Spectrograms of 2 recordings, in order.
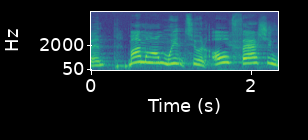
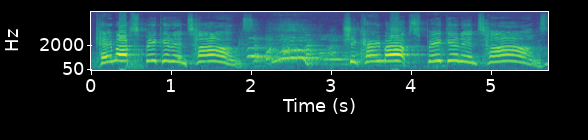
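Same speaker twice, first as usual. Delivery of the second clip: loud, high preacher's cry; impassioned preaching; 8 semitones higher, 7 dB louder than usual. Acted. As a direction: preach it at full force, stretching the key words. Preaches at full force.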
